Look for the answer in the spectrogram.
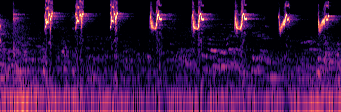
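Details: Long-tailed shrike giving a steady series of sharp, high, swooping notes, each a quick down-and-up slur, repeated about every three-quarters of a second against a quiet background.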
